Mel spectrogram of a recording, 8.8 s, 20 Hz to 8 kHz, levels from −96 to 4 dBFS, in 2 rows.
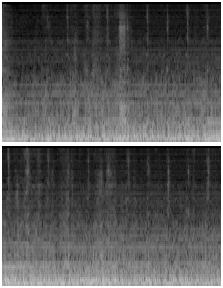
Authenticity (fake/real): fake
